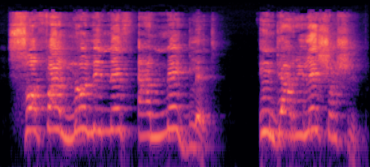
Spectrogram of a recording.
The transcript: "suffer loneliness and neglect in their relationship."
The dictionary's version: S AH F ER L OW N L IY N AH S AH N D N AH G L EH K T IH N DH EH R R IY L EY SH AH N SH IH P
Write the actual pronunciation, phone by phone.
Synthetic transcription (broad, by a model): S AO F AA L OW L IY N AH S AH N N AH G L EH T IH N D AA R R IY L EY SH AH N SH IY P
